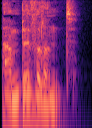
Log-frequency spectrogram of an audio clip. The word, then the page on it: ambivalent: British English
